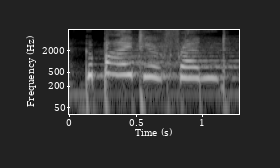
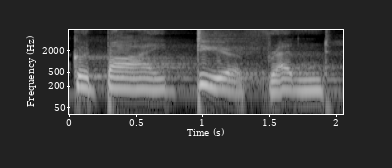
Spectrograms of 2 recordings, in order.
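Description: First: High, squeaky mouse farewell. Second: Low, loud, rumbling farewell; rumbling whale. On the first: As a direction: squeak it like a tiny tearful mouse. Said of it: "squeaked Amos". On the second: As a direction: rumble it like a huge sad whale. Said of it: "rumbled Boris". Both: A narrator's reading.

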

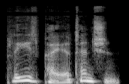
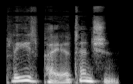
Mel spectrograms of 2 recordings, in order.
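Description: No difference in how they are said.

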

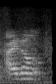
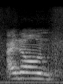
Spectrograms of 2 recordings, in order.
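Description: The two takes are said the same way.

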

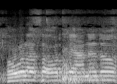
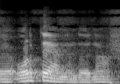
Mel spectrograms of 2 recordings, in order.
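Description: First: थोड़ा सा औरतें आने दो called higher and louder, थोड़ा hit hard; calling out the fix again, louder and higher; louder insistent repeat. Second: Said in the usual way. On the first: Real, not acted. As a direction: raise the voice and lean on थोड़ा to make the helpers hear.

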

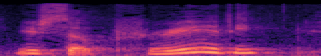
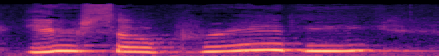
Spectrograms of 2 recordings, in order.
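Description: First: Sweet praise. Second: High pet talk. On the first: Owner gently praising her baby bird, cooing. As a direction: coo it gently to the chick. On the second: Owner gushing over her baby bird in high, slow pet talk. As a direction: stretch it up high like praising a pet. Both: Real, not acted.

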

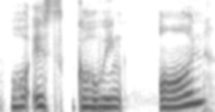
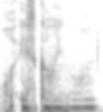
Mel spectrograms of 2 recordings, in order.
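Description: First: Slow, drawn-out rising question; stunned slow question; slow disbelieving question. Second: Soft unvoiced whisper; hushed disbelief. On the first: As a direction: ask it aloud, stretched in disbelief. Same words repeated aloud. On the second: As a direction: whisper it in shock. Shocked whisper, then repeated. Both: Real, not acted.

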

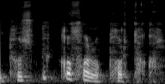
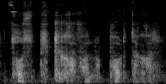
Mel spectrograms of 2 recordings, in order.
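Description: First: Said in the usual way. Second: "Tospik kafalı portakal" whispered low and soft. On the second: Pretend. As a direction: breathe it as a secret whisper. Same words whispered.

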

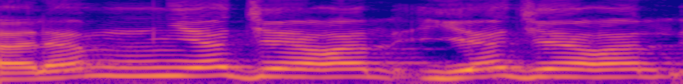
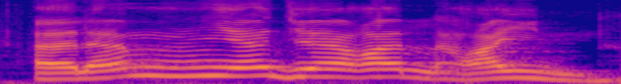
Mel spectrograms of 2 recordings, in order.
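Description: First: ইয়াজআল said the wrong way, without a proper ain; a mispronounced ইয়াজআল to avoid; wrong pronunciation. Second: ইয়াজআল with a true throaty ain; correct ain. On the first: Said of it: "ইয়াজআল এরকমের হবে না". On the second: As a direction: slowly say ইয়াজআল with a clear ain. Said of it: "আইনটা সহি শুদ্ধভাবে উচ্চারণ করতে হবে". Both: Shown as a demonstration.

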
